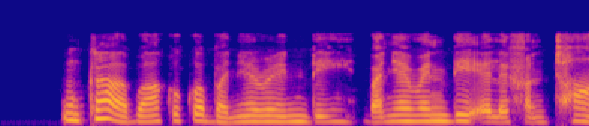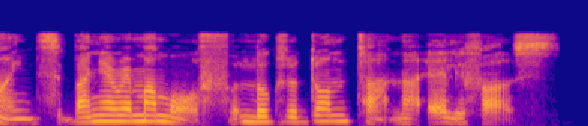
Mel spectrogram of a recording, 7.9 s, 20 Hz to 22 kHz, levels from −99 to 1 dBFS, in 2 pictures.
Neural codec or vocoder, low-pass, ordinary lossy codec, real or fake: codec, 16 kHz, 16 kbps, FunCodec, trained on LibriTTS, 50 frames a second; 7.2 kHz; none; fake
